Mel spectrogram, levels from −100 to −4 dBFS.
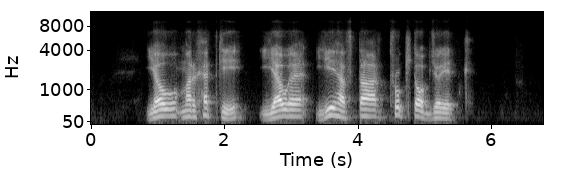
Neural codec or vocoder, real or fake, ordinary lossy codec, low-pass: codec, 16 kHz, 0.8 kbps, ZipCodec; fake; Opus, 16 kbps; 7.2 kHz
